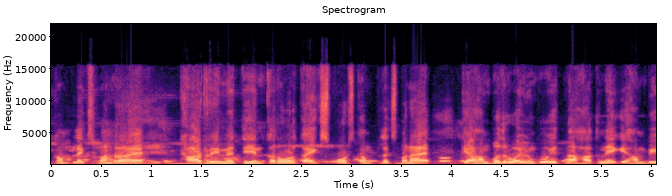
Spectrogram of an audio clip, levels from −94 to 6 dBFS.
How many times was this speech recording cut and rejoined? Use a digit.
0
